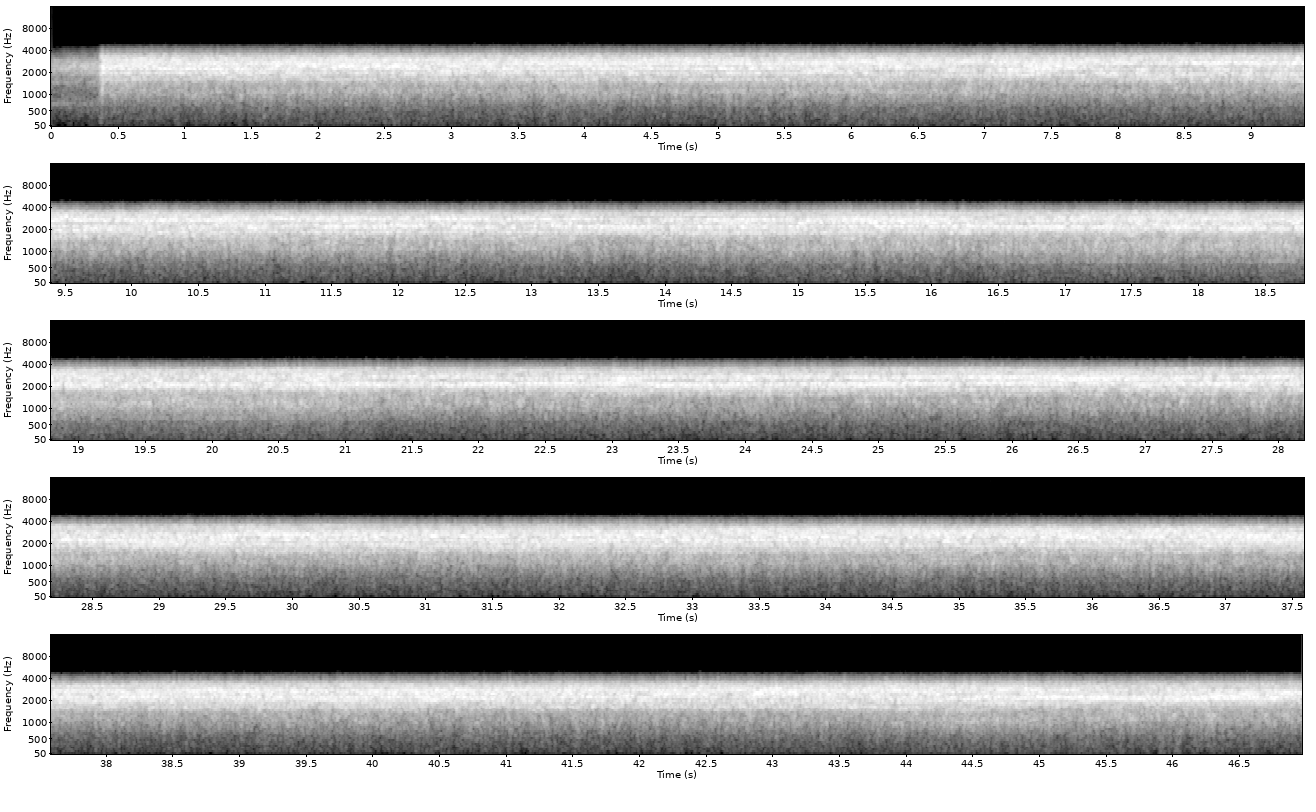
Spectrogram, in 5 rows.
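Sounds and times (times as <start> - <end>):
vacuum cleaner running: 0.0 - 2.1, 13.5 - 25.2, 43.4 - 46.9.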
